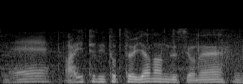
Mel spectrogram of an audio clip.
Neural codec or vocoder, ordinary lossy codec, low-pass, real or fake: none; none; 5.4 kHz; real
